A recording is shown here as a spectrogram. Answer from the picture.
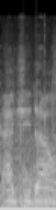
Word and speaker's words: Ajidahun: g and down down so you don't pronounce the h actually you're actually down so adds you down you see that's great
